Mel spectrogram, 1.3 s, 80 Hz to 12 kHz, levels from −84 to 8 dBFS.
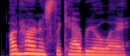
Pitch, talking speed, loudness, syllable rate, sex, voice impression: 200 Hz, 140 wpm, -16 LUFS, 6.3 syllables/s, female, feminine, adult-like, clear, intellectual, slightly strict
